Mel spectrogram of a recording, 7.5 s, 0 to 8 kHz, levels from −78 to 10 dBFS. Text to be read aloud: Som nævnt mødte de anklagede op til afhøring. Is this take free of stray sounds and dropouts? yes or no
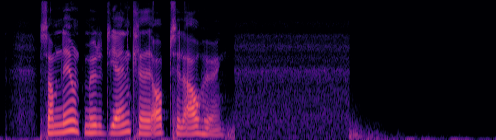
yes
